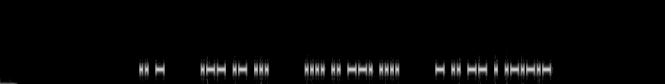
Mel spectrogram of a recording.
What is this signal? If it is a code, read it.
Morse code, heard as a keyed tone, about 41 wpm, 700 Hz. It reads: IT WAS HIGH TIME.
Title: 2x Word-Spacing - Sentences from Top 200 Words - 45wpm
